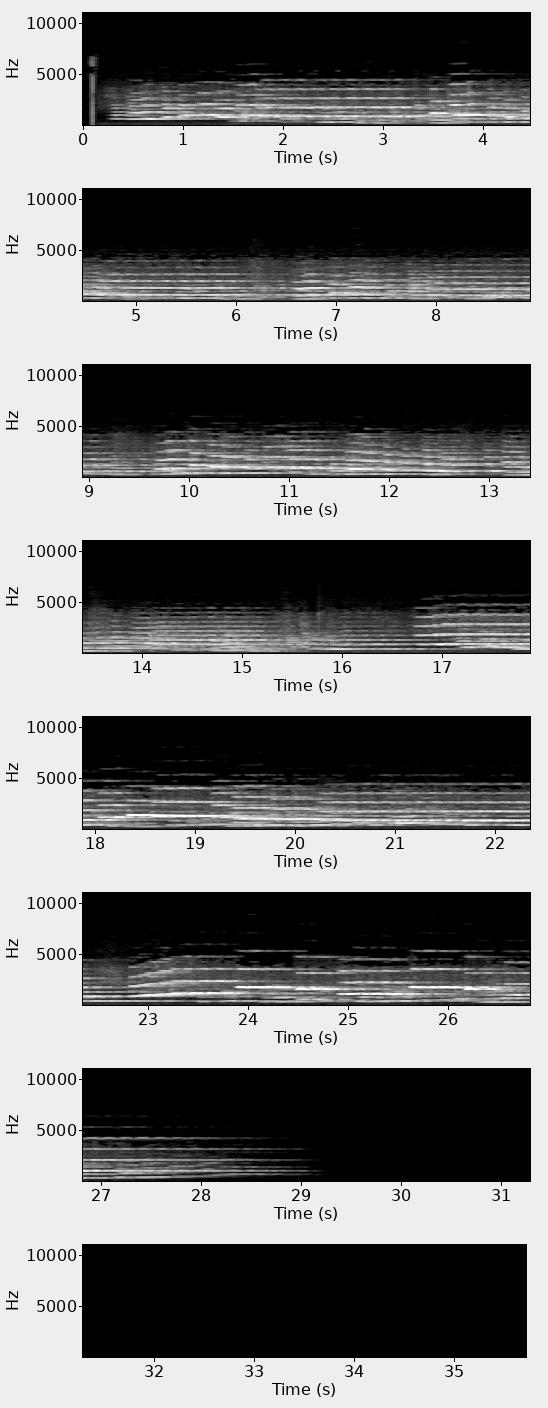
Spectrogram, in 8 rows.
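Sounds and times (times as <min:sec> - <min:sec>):
two flutes playing: 0:00.3 - 0:28.8.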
